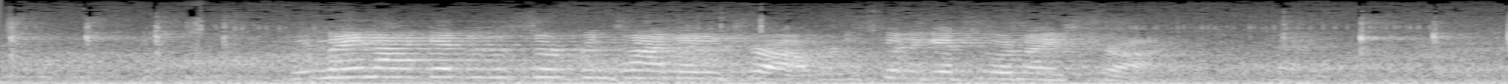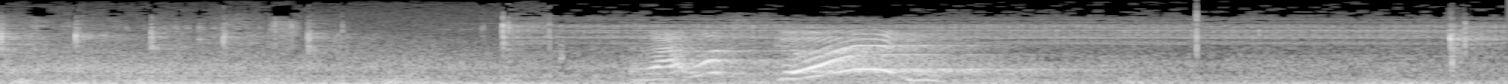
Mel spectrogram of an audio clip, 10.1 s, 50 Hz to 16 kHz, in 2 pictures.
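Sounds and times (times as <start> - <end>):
horse hooves trotting: 0.0 - 10.0.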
